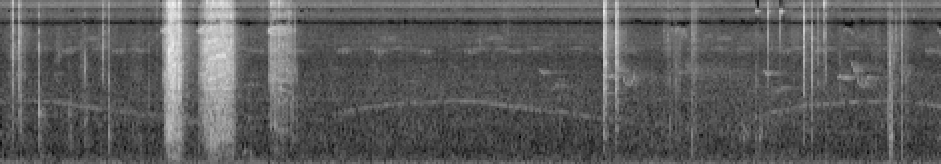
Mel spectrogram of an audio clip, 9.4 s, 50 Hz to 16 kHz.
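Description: A ratchet on an extension works the 12 mm starter bolts loose on a Kubota compact utility tractor: a couple of loud, harsh bursts early on, then scattered faint clicks and creaks in an otherwise quiet space.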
